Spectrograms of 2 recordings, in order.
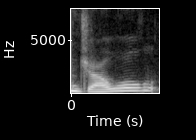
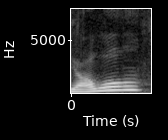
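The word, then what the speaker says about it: Jawoll: Also, I saw someone I always say jowl, but apparently it's like ya.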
